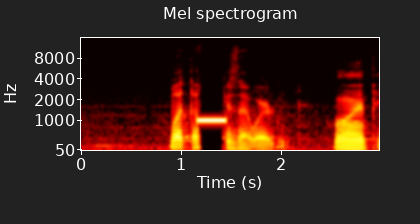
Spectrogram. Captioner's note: beep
